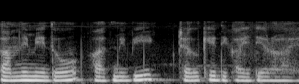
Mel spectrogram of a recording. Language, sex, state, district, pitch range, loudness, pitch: Hindi, female, Arunachal Pradesh, Papum Pare, 185-200 Hz, -16 LUFS, 185 Hz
